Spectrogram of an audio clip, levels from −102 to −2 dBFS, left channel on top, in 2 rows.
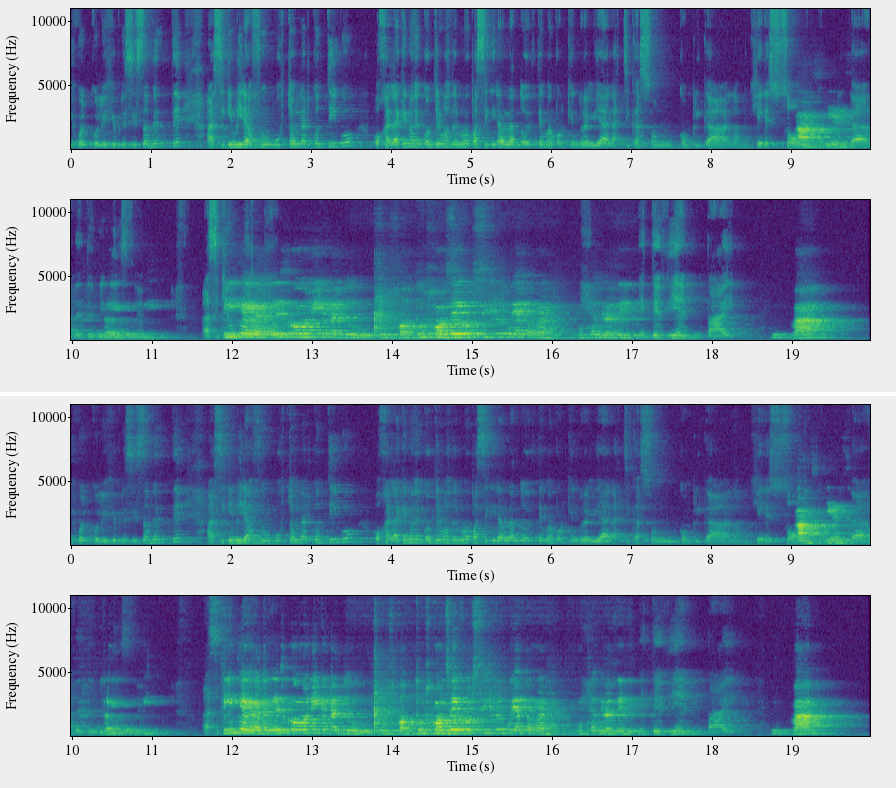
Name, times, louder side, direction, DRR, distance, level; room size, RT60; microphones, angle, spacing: voice 1, 0.0-9.2 9.8-10.9 11.3-11.4 11.6-12.6 16.4-16.5 17.1-18.3, left 2 dB, 50° left, 9 dB, 1.1 m, -34 dB
voice 2, 9.1-9.7 10.4-11.0 11.9-17.0 18.7-19.2, right 2 dB, 70° right, 2 dB, 3.5 m, -22 dB
18.5 x 7.7 x 8.0 m, 1.2 s
head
